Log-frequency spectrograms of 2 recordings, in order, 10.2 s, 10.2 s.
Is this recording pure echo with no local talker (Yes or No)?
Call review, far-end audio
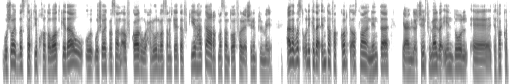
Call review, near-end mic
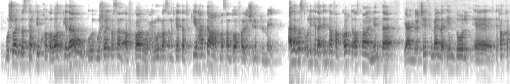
Yes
